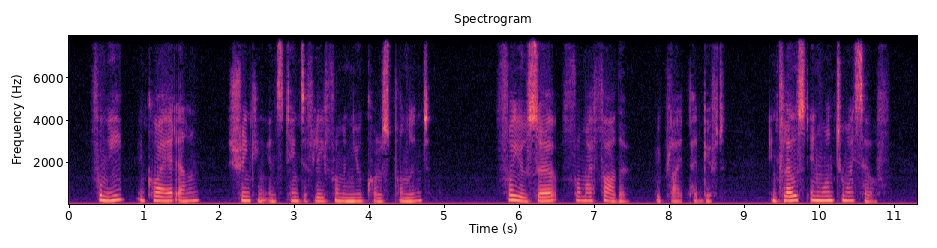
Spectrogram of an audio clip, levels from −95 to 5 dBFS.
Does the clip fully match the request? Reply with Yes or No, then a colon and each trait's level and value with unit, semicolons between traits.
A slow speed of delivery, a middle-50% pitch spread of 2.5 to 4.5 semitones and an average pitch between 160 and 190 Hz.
Yes: slow, 120 wpm; average, 3.1 semitones; medium, 185 Hz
